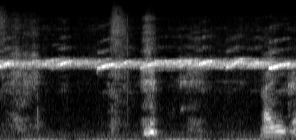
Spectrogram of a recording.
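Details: A dense spring peeper chorus rings out as a steady, high, piercing wall of peeps in spring, one peeper starting and the rest following, with people talking over it and a wood frog beginning to call in.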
